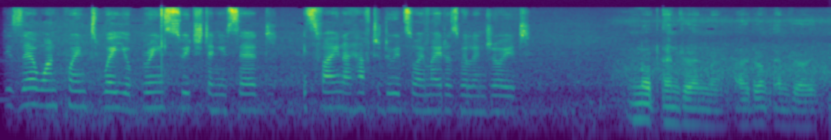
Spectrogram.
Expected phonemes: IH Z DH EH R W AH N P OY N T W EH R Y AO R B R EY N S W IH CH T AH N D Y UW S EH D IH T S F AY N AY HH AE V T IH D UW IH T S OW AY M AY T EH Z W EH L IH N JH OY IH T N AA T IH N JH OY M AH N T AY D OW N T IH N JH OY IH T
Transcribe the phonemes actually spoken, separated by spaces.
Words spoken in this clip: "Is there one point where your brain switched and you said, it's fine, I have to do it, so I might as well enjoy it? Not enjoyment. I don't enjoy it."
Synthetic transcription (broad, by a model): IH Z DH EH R W AH N P OY N T W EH R Y AO R B R EY N S W IH CH T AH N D Y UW S EH D IH T S F AY N AY HH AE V T IH D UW IH T S OW AY M AY T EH Z W EH L IH N JH OY IH T N AA T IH N JH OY M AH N AY D OW N T IH N JH OY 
